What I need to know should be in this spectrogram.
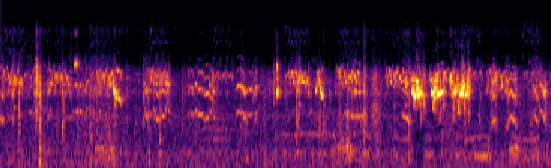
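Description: Peahens chirp and cluck softly close by.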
